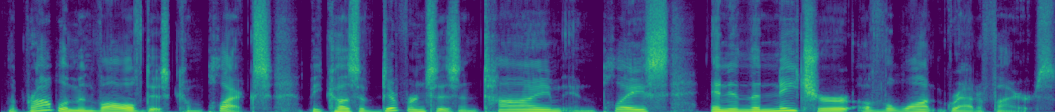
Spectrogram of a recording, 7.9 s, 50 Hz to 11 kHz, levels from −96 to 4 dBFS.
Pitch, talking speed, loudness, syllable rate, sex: 145 Hz, 150 wpm, -18 LUFS, 4.7 syllables/s, male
